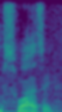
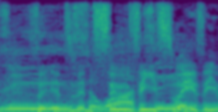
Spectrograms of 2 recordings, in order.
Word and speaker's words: Suozzi: you know with the pronunciation of his name which i think is something that's been tellin Suzy Swayze but now they know it's tom suozzi I think the fun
